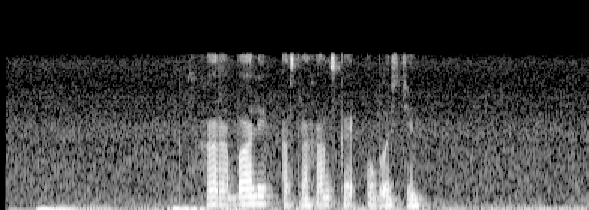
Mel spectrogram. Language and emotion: Russian, neutral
